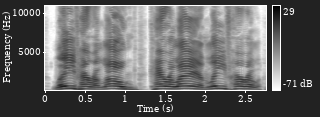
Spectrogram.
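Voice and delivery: high, drawn-out Southern exorcist; hammed-up high medium's wail; Zelda Rubinstein. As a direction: plead slowly with the spirits in a high voice. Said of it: "impression of Zelda Rubinstein".

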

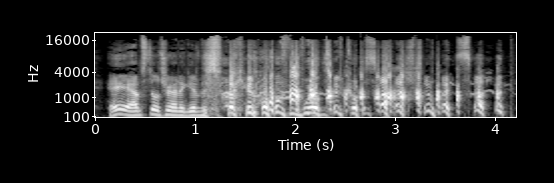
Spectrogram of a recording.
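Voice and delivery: a desperate, worn-out father hamming it up; cracking up mid-line as the frantic dad; frazzled dad voice. Retold or imitated. Alan Thicke pleads about corsage.

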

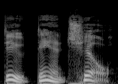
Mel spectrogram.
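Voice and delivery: lightly acted friend stepping in; urging to calm down. Friend intervenes as Dan taunts James.

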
